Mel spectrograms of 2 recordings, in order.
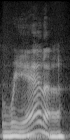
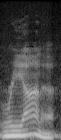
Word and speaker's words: Rihanna: She wants everyone to know it's Rihanna, not Rihanna.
